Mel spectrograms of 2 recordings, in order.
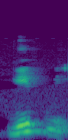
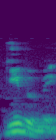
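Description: First: "Give me" with a brief v straight into m; no vowel between "Give" and "me"; natural linking. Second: "Give me" said "give-uh me"; extra "vuh". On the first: Teacher showing it's simple, "Give me" linked cleanly. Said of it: "thế thôi". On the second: Teacher mimicking the unnatural version, "Give me" with added vuh. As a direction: put a small vowel between "Give" and "me". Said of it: "Nghe là cái vừ vừ nhẹ đấy". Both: Shown as a demonstration.

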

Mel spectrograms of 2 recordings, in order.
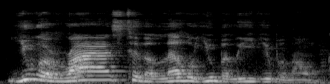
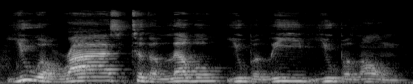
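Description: First: Said in the usual way. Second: Slow, weighty repeat of the quote; slow emphatic repeat. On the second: Acted. Author repeating his own quote, slow and weighty. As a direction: let every word sink in. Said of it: "quote repeated slowly".

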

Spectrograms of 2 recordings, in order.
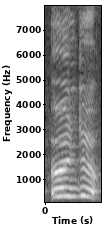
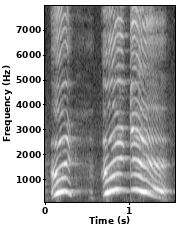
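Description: First: Said in the usual way. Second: Laughing. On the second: Real, not acted. Enemy dies, laughing.

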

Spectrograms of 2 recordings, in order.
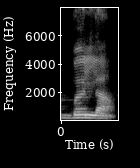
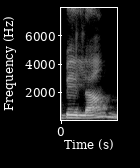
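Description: First: "belang" with a schwa first; "belang" with weak first vowel; corrected Malay pronunciation. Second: "belang" with a clear E; wrong "belang", full first vowel; mispronounced Malay word. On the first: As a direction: say "belang" as buh-lang. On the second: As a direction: say "belang" as bay-lang. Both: Shown as a demonstration. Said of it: "Not belang, but belang".

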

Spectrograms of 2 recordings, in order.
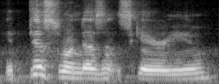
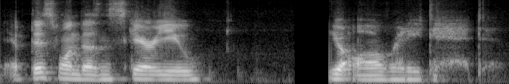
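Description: First: Said in the usual way. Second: Low, hushed horror-host sign-off; creepy whisper on already dead; spooky sign-off. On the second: Acted. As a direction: drop low and breathe the last words. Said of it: "This is [name] saying".

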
